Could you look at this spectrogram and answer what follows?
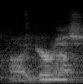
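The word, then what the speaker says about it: Uranus: hardly very clearly see it Saturn definitely does your kness does and yeah that's the correct pronunciation of it yeah Neptune does have a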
